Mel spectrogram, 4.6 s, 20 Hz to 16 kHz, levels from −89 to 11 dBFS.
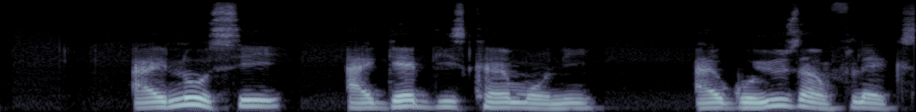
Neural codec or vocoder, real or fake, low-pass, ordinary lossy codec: none; real; 14.4 kHz; none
